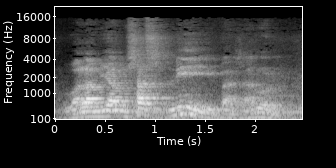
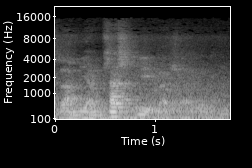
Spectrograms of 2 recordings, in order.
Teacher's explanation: Jadi beda antara Hijaz dengan Bani Tamim. Kalau orang Hijaz cenderung untuk membuka idghamnya. Makanya dalam Quran surat Maryam itu walam yamsasni basarun, berarti itu lughatu ahlil Hijaz, lam yamsasni basarun.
